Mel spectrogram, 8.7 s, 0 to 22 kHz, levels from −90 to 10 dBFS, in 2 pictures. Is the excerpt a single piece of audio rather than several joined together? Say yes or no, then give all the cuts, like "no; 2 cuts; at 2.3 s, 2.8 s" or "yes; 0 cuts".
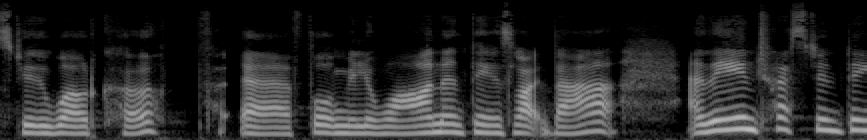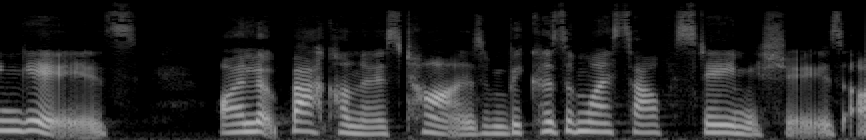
yes; 0 cuts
